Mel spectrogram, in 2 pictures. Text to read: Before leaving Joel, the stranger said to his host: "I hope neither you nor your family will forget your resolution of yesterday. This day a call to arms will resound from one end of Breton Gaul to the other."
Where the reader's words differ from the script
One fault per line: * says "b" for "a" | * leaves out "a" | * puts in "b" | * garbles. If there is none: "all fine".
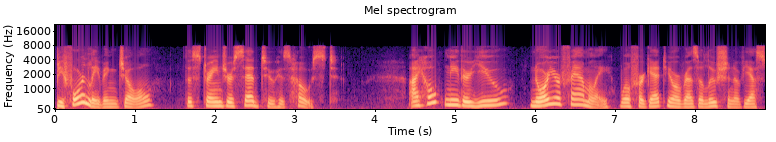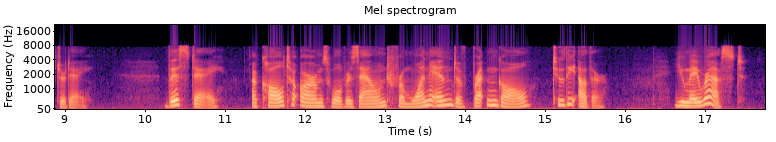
* puts in "You may rest"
